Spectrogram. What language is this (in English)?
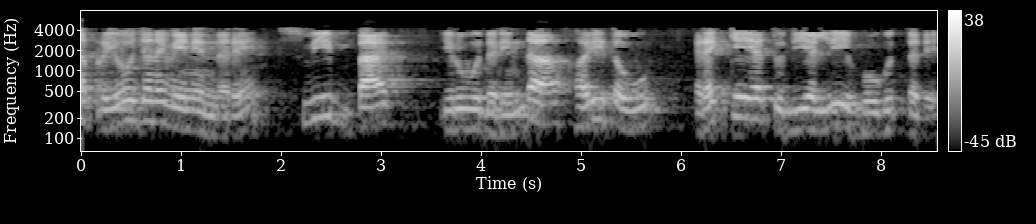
Kannada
